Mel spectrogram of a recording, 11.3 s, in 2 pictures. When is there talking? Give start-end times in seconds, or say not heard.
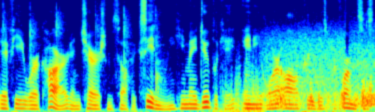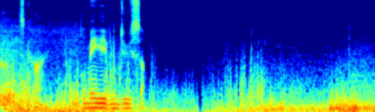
0.0-7.8.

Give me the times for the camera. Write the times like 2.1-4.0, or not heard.
not heard.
